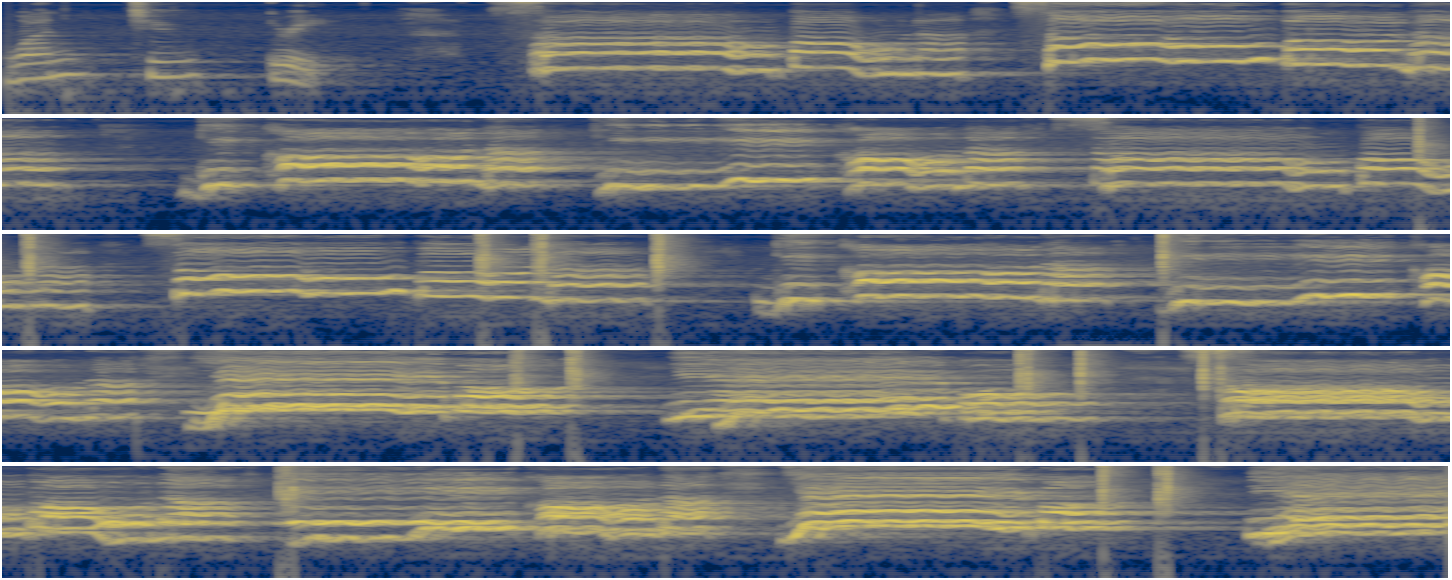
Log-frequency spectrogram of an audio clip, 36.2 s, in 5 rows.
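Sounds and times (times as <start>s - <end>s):
choir singing all parts: 2.6s - 7.6s, 8.3s - 36.1s.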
